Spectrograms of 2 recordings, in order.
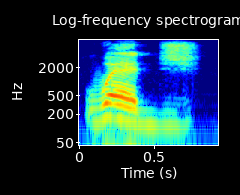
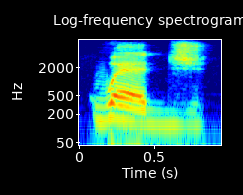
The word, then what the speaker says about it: wedge: okay so the uh the d g e when it's like that that equals a j like job okay so this is going to be wedge which almost almost get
